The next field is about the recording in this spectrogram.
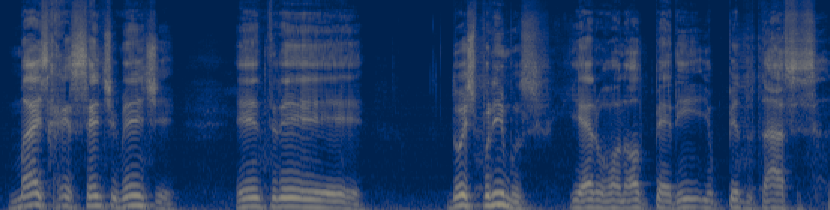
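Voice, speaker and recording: Amid audible room echo, a man with a medium pitch speaks at a very slow pace with long, frequent pauses and ordinary pitch variation. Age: 80s+. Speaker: podcast host. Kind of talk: interview podcast conversation. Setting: local TV studio.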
